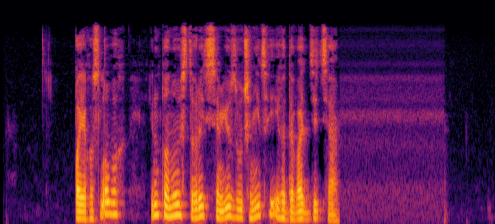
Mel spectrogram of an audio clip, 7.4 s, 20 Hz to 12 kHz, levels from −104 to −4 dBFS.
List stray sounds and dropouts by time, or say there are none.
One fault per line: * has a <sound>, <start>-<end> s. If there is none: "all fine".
all fine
